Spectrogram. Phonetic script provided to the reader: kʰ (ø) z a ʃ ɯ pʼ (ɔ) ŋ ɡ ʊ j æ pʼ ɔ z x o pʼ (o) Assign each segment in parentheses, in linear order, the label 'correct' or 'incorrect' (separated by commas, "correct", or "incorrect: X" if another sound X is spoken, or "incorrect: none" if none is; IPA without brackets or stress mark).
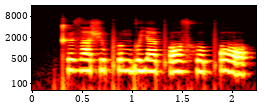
correct, incorrect: ʊ, incorrect: ɔ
